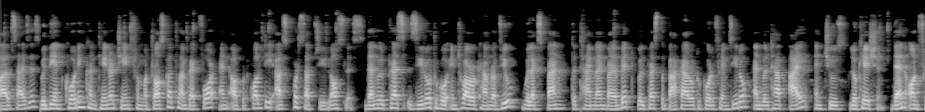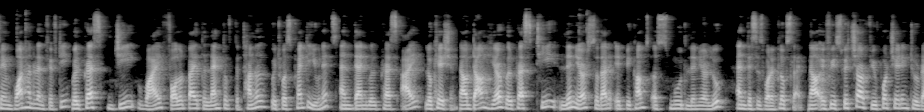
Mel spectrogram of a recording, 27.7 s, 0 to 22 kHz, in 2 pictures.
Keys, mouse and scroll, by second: 0.1 click, 1.9-2.9 drag, 3.9-5.1 drag, 6.0 KP_0, 8.7 click, 10.2 Left, 11.7 i, 14.2 click, 15.7 g, 19.9 i, 21.7 t, 23.4 space, 27.0 space.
